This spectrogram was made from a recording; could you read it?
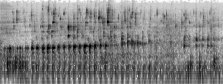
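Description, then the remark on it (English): Beer from a just-opened container, with fruit settled at the bottom, pours steadily into a glass, a continuous gurgling stream of liquid with a rising fizz as it fills, no voices present. “But let's go ahead and open it. Get it into a glass.”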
